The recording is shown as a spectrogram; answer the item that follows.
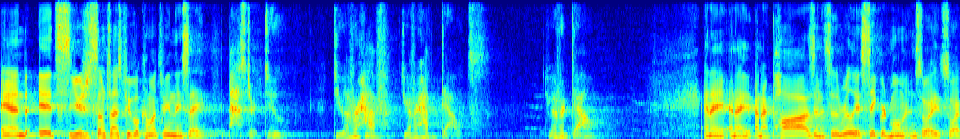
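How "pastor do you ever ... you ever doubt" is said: put-on lowered, hushed voice, much quieter. A pastor retells how people come up and ask him, imitating a lowered hushed voice. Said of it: "whenever somebody lowers their voice like that".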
